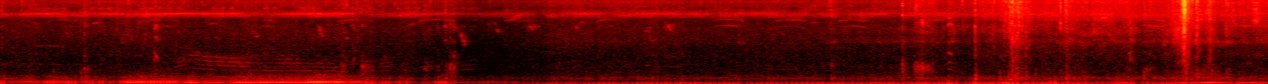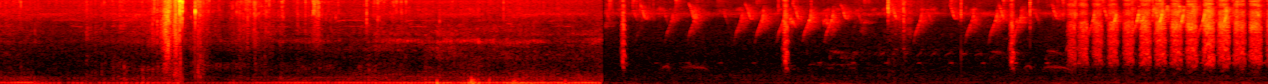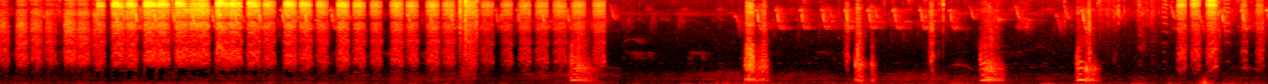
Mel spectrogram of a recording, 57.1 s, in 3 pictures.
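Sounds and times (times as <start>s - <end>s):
birds chirping: 0.0s - 57.0s
low rumble: 0.1s - 28.1s.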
